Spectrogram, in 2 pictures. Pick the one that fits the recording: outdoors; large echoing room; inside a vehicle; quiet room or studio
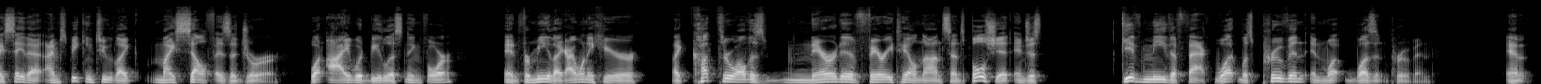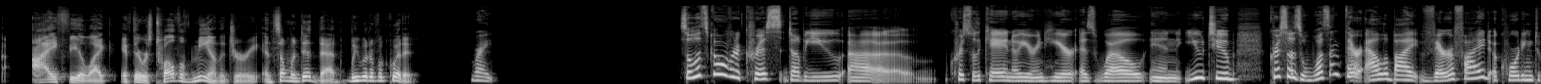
quiet room or studio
